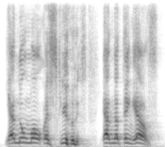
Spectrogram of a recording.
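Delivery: ordinary talk, nothing marked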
